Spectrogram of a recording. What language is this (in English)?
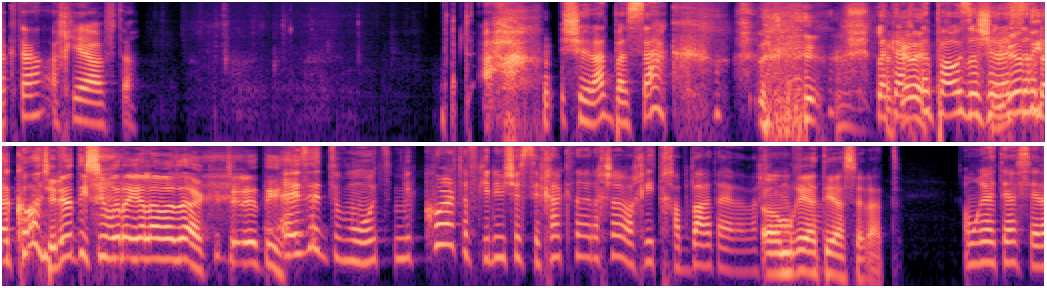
Hebrew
